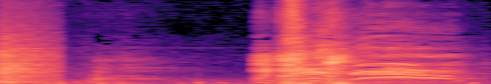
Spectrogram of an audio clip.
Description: : throws himself on floor and screams when he sneezes / : makes funny faces when he sneezes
